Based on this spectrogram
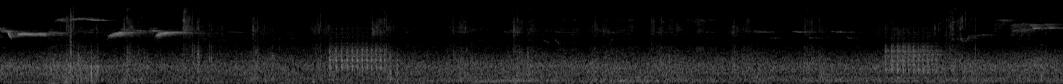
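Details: Great Spotted Woodpecker drumming in a local wood to advertise ownership of its territory: two short, rapid drum rolls about five seconds apart, with thin whistled calls of other birds and a steady background hiss.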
